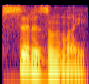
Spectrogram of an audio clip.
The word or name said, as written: citizenly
